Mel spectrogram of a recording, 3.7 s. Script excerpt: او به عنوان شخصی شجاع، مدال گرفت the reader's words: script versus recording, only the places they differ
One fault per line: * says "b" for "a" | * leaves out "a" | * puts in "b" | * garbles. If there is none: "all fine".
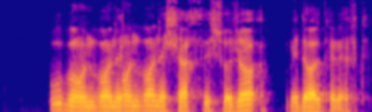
* puts in "عنوان"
